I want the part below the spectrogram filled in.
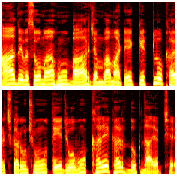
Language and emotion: Gujarati, sad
